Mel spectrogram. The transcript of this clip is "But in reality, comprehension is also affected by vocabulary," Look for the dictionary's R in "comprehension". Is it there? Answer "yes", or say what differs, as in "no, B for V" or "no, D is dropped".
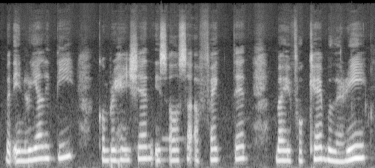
yes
